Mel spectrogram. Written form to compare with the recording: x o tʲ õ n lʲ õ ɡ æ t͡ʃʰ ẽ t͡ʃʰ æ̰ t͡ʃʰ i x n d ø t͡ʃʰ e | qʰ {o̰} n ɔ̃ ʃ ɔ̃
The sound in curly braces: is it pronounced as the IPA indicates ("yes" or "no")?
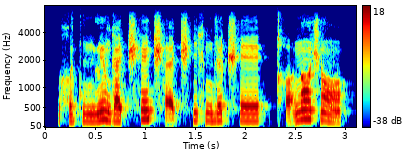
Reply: no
